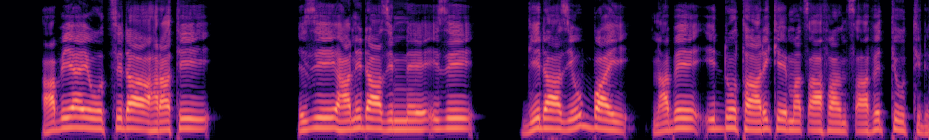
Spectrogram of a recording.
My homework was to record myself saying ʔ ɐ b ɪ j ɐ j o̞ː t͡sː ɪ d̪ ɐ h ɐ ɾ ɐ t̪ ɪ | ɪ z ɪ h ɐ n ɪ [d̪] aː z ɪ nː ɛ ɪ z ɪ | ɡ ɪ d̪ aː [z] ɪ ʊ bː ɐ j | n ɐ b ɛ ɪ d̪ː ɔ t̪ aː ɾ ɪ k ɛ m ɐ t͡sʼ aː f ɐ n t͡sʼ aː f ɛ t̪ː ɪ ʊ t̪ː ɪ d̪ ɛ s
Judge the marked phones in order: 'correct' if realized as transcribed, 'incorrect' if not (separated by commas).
correct, correct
